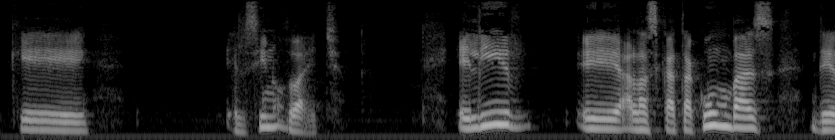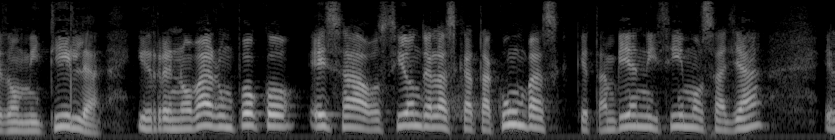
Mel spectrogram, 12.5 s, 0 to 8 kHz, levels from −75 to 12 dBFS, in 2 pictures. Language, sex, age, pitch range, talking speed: Spanish, male, 60-79, 155-205 Hz, 130 wpm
